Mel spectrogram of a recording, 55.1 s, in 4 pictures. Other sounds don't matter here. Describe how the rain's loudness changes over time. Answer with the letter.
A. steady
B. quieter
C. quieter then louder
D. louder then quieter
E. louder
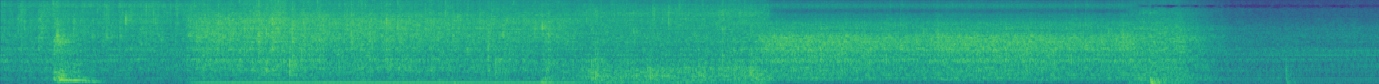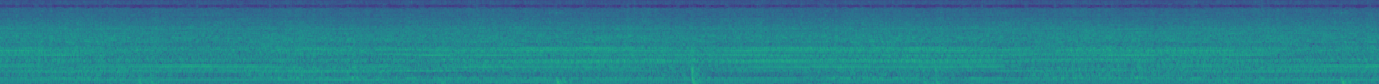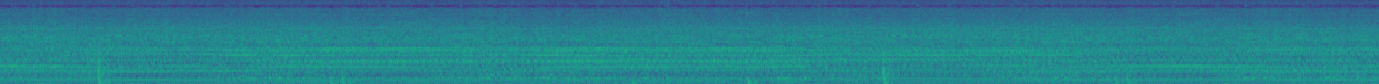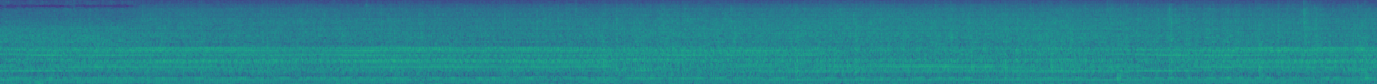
B.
